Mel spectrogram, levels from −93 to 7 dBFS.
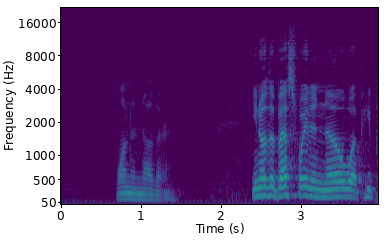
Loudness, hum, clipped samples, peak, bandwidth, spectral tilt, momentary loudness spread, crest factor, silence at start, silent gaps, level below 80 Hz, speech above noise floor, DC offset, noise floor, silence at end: -46 LUFS; none; under 0.1%; -30 dBFS; 14 kHz; -5.5 dB/octave; 16 LU; 18 dB; 0.7 s; none; -86 dBFS; 39 dB; under 0.1%; -85 dBFS; 0 s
